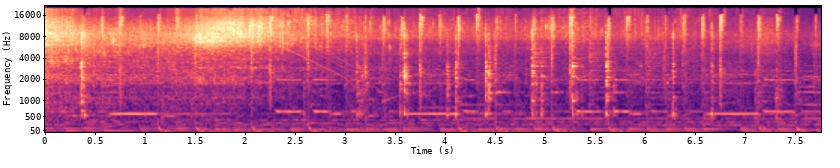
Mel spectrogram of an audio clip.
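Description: Puréed tomato chutney poured into a hot pan of tempered urad dal and curry leaves, sizzling and frying steadily with intermittent stirring scrapes throughout, close and loud with no talk.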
